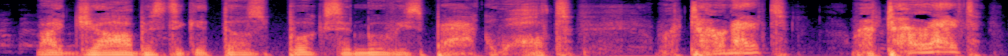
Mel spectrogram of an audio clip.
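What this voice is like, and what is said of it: Eerie, raspy whisper. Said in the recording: “You sound like the Exorcist. ... the whispering”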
